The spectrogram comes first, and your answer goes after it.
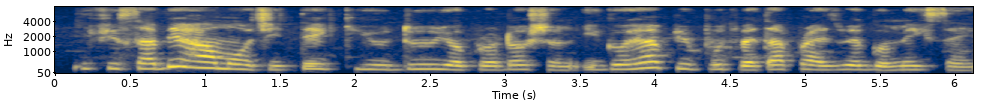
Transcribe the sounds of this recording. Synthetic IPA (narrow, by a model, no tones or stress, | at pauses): ifjusabiɦaʊmɔt͡ʃitekjudujɔpɹɔdɔkʃɔ̃nḭɡoɦɛlpjuput̚bɛtapɹaɪsweɡomeksɛ̃ŋs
